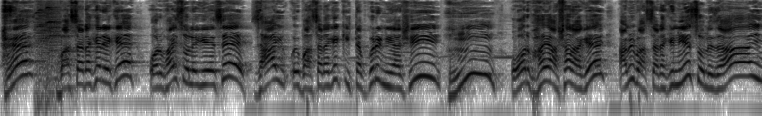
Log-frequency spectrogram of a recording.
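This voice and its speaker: A woman doing a high stern cartoon lady. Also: lively intonation, normal speed, lightly acted. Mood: scheming. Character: grown-up woman, stern then magical helper.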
